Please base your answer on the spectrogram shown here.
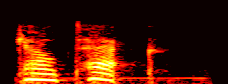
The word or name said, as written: caltech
